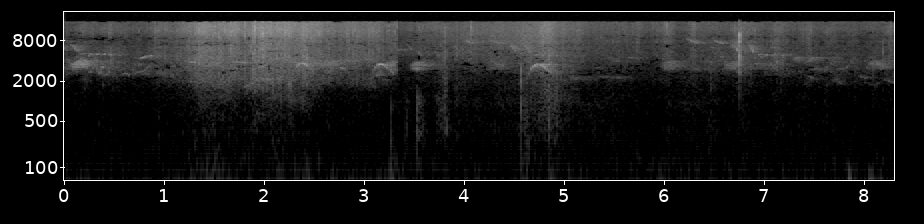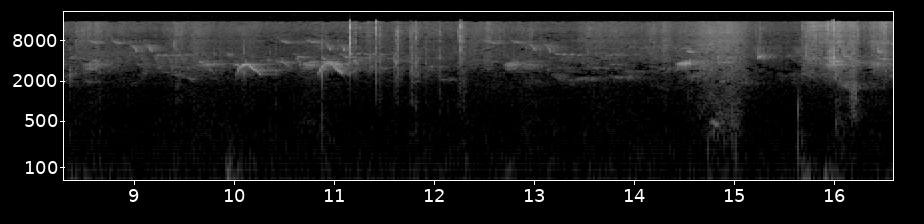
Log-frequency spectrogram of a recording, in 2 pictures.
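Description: Faint woodland birdsong: small birds giving short, high chirps scattered throughout, with a few soft rustles and clicks close by.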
